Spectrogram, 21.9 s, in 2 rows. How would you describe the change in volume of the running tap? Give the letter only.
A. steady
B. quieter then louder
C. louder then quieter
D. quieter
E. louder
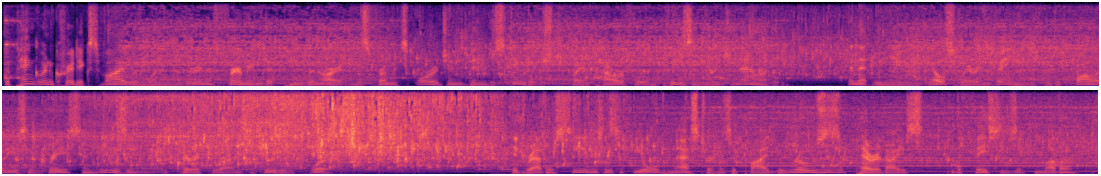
C.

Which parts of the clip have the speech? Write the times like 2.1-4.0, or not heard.
0.0-14.4, 15.8-21.8.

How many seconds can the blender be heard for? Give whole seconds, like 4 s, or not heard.
22 s.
